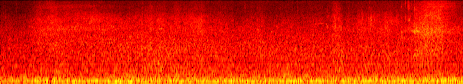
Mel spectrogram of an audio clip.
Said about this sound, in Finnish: Joo, kyllä tämä tuuli on tällä hetkellä niin kova, että veikkaan tämän alueen sisiliskoista sen verran, että ne ei kyllä tuu tällä kertaa sitten mihinkään kiven kylkeen.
